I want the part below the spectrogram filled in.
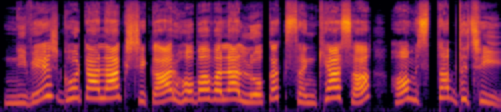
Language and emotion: Maithili, surprised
